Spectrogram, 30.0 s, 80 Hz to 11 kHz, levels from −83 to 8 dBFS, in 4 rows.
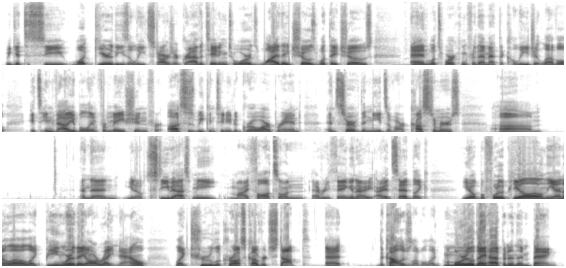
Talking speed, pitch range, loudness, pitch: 190 wpm, 115-130 Hz, -21 LUFS, 120 Hz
